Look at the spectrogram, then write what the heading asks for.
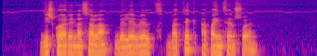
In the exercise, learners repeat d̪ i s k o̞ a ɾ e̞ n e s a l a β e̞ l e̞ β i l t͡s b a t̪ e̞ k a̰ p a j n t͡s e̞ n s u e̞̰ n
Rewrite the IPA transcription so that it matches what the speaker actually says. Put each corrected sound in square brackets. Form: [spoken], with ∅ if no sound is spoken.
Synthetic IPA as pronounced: d̪ i s k o̞ a ɾ e̞ n [a] s a l a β e̞ l e̞ β [e] l t͡s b a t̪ e̞ k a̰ p a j n t͡s e̞ n s u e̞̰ n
